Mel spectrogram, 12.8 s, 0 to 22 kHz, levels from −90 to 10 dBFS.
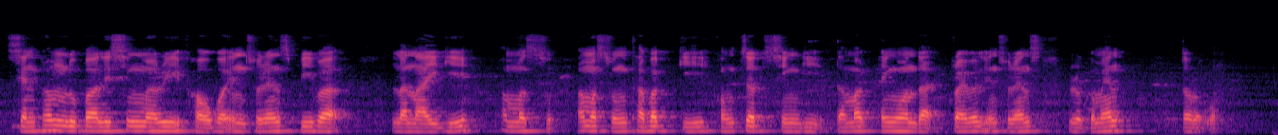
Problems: background sounds at intervals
